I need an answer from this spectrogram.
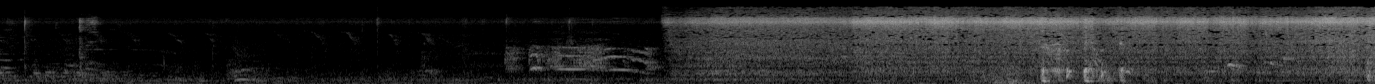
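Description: A rooster crows once about five seconds in. Then loud sizzling starts abruptly and runs on: spice paste frying in hot oil in a steel wok over a wood fire, with a few knocks of the spatula partway through.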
